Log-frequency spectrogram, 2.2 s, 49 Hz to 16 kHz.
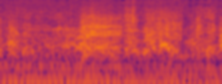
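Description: Dogs barking in Far Cry 3, a few sharp barks and yips at mid distance over a constant low background hum.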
